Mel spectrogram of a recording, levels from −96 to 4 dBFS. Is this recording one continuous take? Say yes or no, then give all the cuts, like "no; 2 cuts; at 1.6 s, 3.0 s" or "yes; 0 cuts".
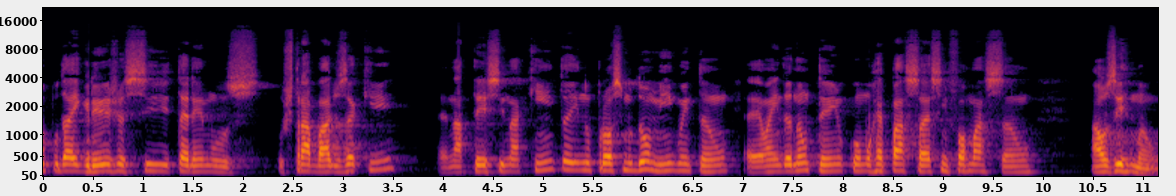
no; 1 cut; at 6.9 s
